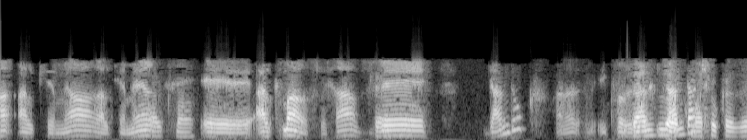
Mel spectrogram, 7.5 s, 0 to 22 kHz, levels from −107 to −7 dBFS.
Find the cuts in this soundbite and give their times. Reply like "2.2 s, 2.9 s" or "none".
none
